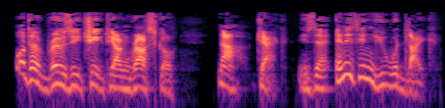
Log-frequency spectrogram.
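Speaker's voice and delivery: usual speaking voice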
